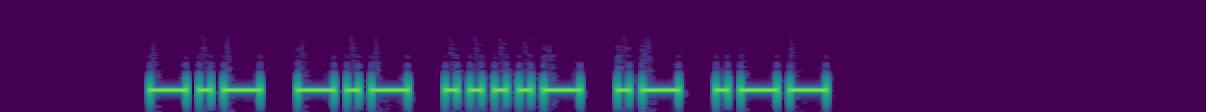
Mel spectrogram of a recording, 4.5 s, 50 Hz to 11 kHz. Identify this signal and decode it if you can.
Morse code, heard as a keyed tone, about 26 wpm, 700 Hz. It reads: KK4AW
